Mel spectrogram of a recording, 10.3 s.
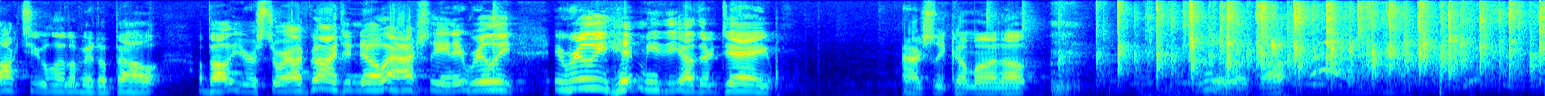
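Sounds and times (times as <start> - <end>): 
speech: 0.0 - 5.3, 6.0 - 7.4, 8.0 - 8.8
audience clapping: 6.5 - 10.2.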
